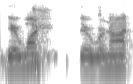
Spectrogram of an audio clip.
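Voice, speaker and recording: A man chairing a township board meeting, friendly and conversational, with some halting restarts. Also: sits high, monotone.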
